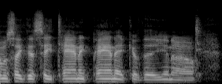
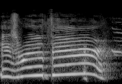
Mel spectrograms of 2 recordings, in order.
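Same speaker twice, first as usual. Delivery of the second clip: very high, raised put-on male voice; 7 dB louder than usual. Acting out the caller's phone request: imitating a high-pitched male voice. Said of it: "the mysterious male voice".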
